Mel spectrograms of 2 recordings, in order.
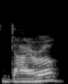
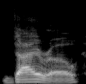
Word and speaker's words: D'Airo: pronouncing your name correctly it's uh it's dyro dyro okay see I knew like something was telling me to ask um I was just kind of intuitively trying to pronounce it it's spelled apostrophe a-i-r-o and so it was uh it was tricky but something told me to ask so it's diro everybody Welcome dyro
